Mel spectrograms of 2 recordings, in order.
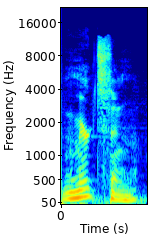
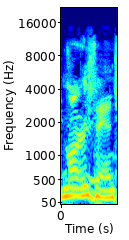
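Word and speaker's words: Märzen: Sorry, my German-speaking daughter insists it's Mürzen. – Mürzen? – Yeah, that's the German pronunciation. She corrects me. I said Marzen.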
